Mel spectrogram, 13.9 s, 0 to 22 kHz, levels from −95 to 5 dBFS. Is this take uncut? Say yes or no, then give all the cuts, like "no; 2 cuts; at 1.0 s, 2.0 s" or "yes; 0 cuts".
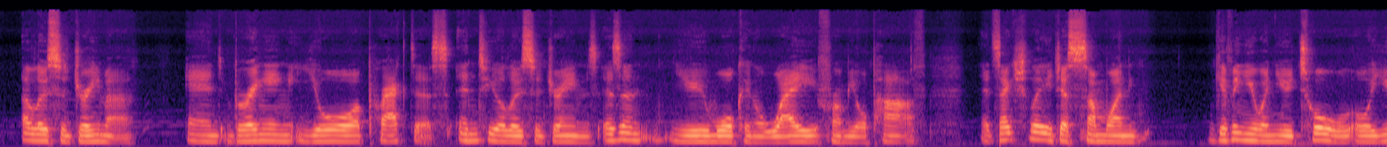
yes; 0 cuts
